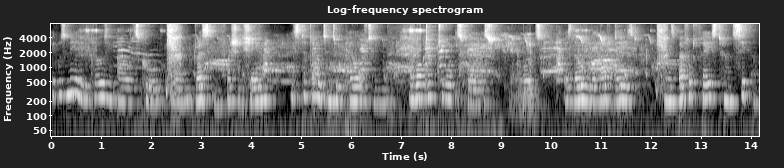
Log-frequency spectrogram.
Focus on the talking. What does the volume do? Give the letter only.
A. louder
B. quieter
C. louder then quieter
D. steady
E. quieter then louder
D.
